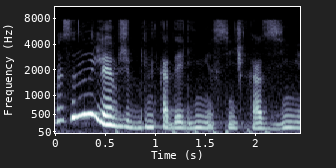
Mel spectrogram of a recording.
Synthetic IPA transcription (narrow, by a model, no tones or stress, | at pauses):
mɐzewnɐ̃w̃mɪlẽmbɾʊd͡ʒɪbɾĩŋkad̪eɾĩɲɐsĩd͡ʒɪkazĩɲɐ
